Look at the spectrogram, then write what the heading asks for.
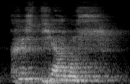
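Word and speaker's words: Χριστιανός: 그리스도인이란 이 단어는 크리스티아노스, 이 헬라어로 이렇게 발음되는데요.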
